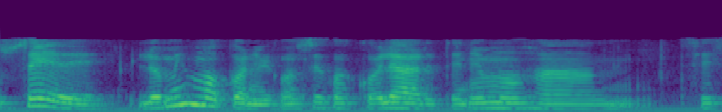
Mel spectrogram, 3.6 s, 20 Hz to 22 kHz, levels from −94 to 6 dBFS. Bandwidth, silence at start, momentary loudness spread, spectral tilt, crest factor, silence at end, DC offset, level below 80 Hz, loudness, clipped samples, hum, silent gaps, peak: 5.4 kHz; 0 s; 12 LU; -6.5 dB/octave; 18 dB; 0 s; under 0.1%; -50 dBFS; -27 LUFS; under 0.1%; 50 Hz at -50 dBFS; none; -10 dBFS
